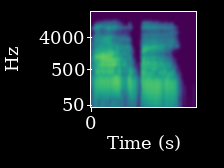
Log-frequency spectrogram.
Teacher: the first syllable is stretched, R, and then there's a rolled R, and then bei, arbei.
